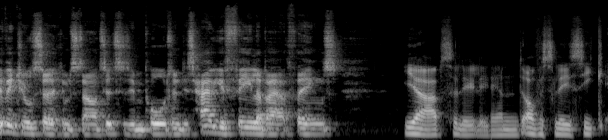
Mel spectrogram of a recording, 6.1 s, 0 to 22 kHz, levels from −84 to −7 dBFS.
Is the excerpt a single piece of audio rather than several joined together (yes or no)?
no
